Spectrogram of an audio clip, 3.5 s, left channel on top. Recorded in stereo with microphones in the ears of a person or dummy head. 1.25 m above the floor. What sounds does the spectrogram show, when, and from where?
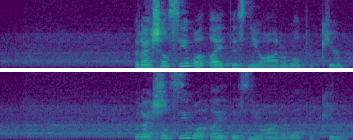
1.4 s a woman speaking: 40° left (ahead or behind), 1.5 m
